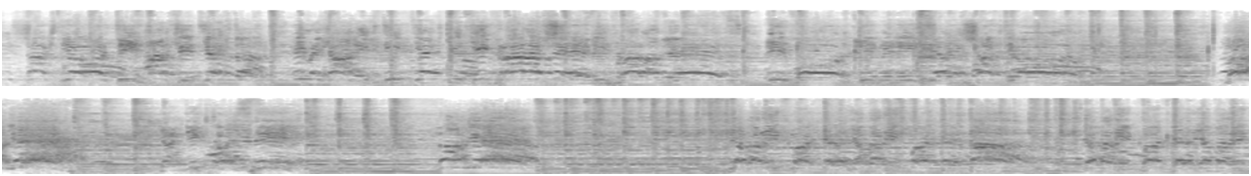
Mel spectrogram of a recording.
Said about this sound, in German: Viele kennen den Text auswendig, jubeln und singen mit.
